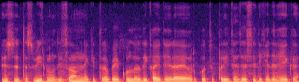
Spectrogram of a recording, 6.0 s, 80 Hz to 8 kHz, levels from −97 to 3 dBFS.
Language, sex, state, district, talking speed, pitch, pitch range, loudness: Hindi, male, Rajasthan, Bikaner, 230 wpm, 125 Hz, 120-130 Hz, -16 LUFS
